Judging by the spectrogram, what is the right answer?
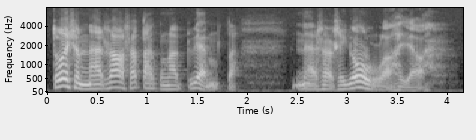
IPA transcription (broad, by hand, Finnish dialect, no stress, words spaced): toisem mæː sɑː sɑtɑkunːɑ tyæm mutːɑ mæ sɑː sej joululɑhjɑː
